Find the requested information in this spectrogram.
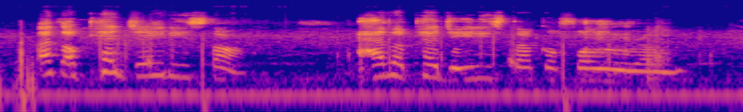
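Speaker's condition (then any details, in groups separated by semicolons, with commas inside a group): No condition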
